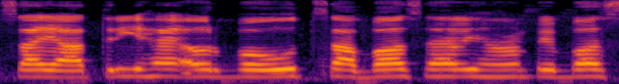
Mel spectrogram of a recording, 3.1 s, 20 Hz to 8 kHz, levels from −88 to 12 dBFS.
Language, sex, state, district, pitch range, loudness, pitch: Hindi, male, Bihar, Supaul, 200-210 Hz, -15 LUFS, 205 Hz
